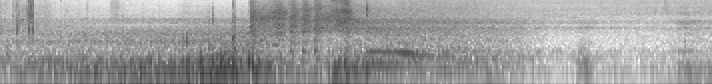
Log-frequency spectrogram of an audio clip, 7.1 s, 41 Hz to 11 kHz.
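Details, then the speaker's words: 2011 Infiniti G25 with a push-button no-start caused by a bad steering lock box, after installing the new box: short crank, catches within a couple of seconds and settles to a quiet, steady idle, a normal start. "we got our new one here plug it in lights off start and there we have it"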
